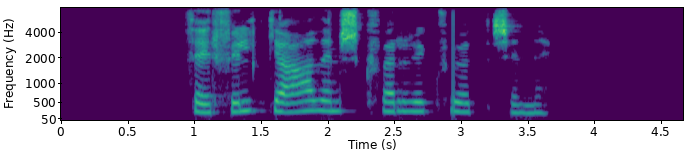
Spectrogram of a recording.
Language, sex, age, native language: Icelandic, female, 20-29, Icelandic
